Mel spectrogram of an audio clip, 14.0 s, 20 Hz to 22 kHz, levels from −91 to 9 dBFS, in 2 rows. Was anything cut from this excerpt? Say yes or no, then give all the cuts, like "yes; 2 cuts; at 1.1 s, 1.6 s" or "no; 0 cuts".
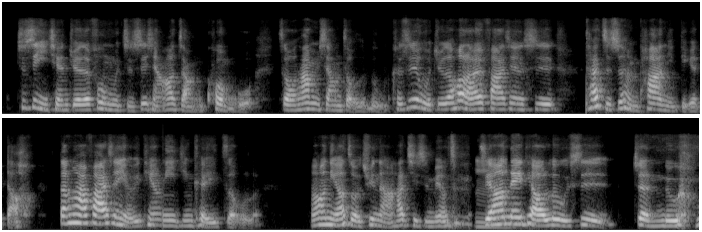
yes; 1 cut; at 11.7 s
